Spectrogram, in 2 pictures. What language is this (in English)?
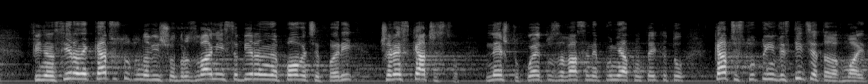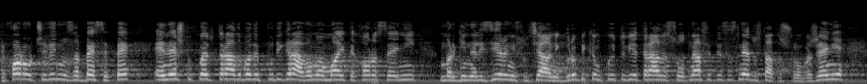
Bulgarian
